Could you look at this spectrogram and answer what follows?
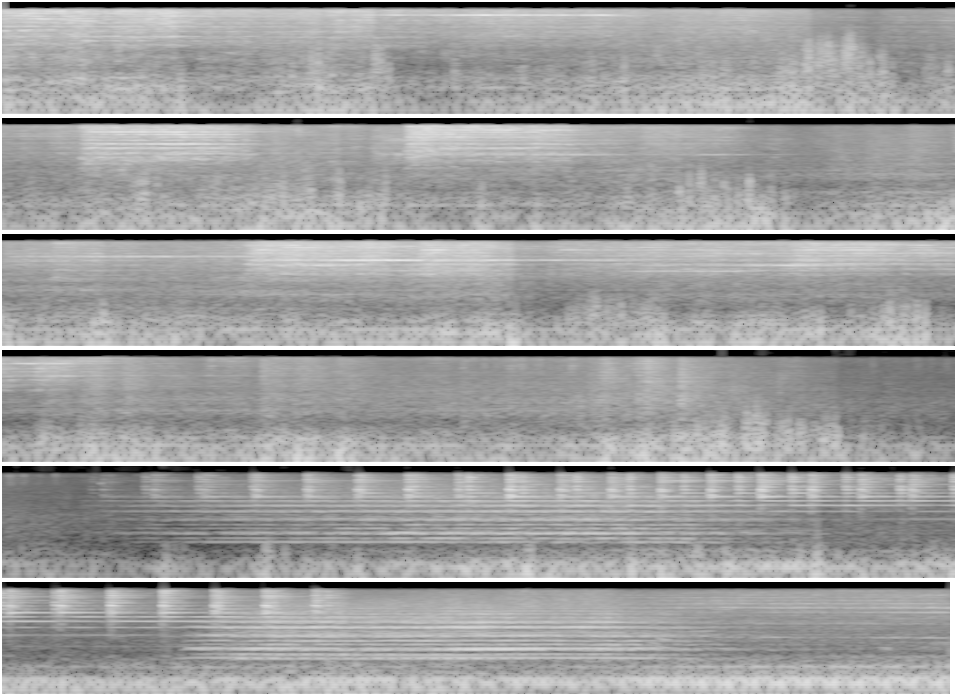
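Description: Freight train of refrigerated boxcars rolling past on a sharp curve: a steady rumble with steel wheels squealing in high tones that come and go. After a short drop, a train horn sounds two long blasts, the second starting about five seconds after the first.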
